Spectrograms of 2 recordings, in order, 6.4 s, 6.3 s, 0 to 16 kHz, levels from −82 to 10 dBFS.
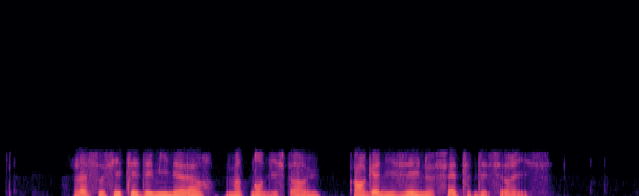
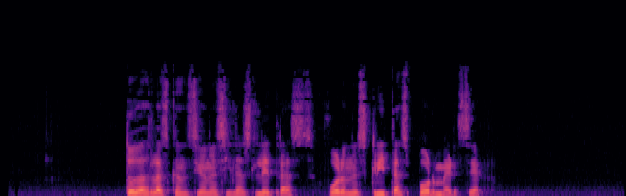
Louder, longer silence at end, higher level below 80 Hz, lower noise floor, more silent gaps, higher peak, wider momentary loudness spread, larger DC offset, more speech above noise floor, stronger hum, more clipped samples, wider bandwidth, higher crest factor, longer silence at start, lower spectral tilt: first, -22 LUFS vs -25 LUFS; second, 1.1 s vs 1.45 s; first, -48 dBFS vs -78 dBFS; first, -68 dBFS vs -64 dBFS; neither; first, -2 dBFS vs -6 dBFS; about the same, 9 LU vs 9 LU; neither; first, 47 dB vs 39 dB; neither; neither; second, 3.9 kHz vs 11 kHz; about the same, 20 dB vs 22 dB; second, 0.75 s vs 1.25 s; first, -11 dB/octave vs -4.5 dB/octave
